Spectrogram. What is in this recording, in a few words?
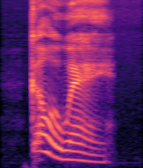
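"go away", English, female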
